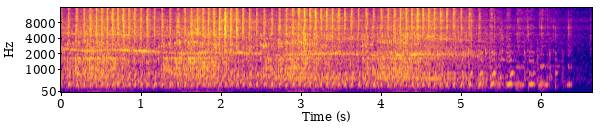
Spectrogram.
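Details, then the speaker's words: Home-rebuilt Big Cam Cummins NTC 365 diesel with a steady, even clatter at idle, all cylinders firing cleanly, then a smooth run-down at shutoff; it runs healthy, though its oil pressure has been low. "What do you think? Runs pretty good, huh? Sounds good to me. Not bad for my redneck rebuild."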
